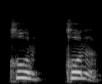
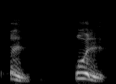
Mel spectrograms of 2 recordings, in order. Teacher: Dia punya sifat jahr. Qul tanpa ada suara hembusan angin. Nah, kemudian yang satu lagi qof dia punya sifat istila.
